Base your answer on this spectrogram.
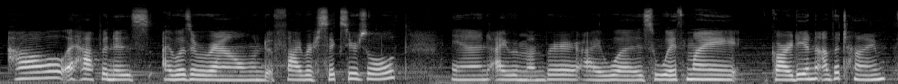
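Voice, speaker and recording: A woman in her twenties, from China, gives a personal testimony. Her voice sits fairly high and she often pauses on fillers. Faint music plays under her words. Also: darkish tone. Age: 20s. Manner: halting, many fillers. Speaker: interviewee.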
